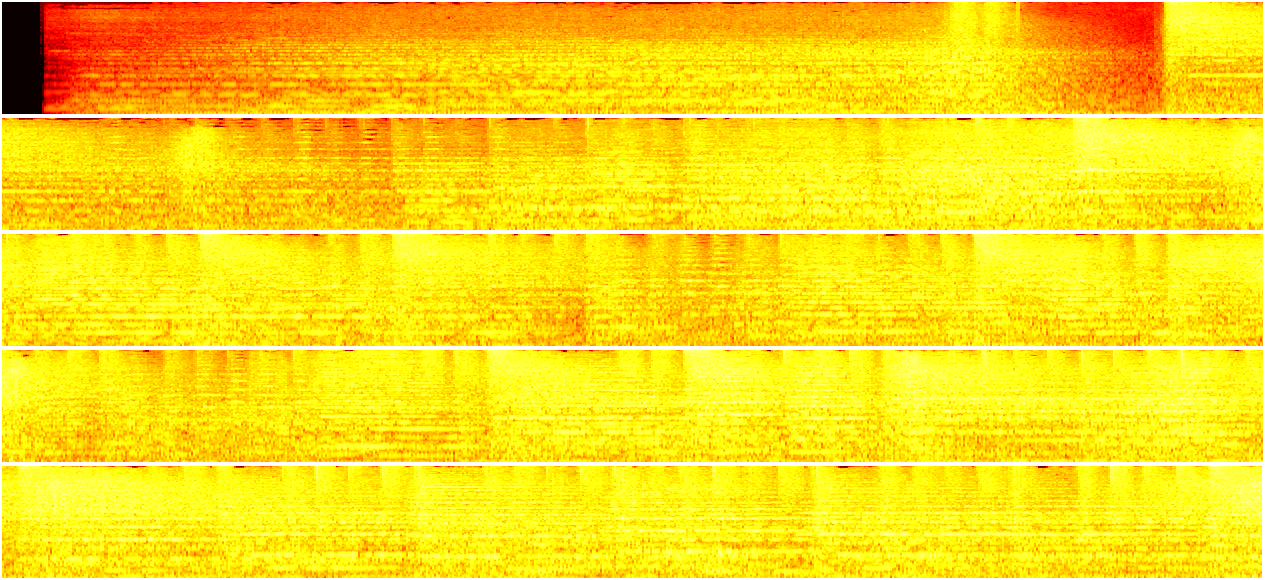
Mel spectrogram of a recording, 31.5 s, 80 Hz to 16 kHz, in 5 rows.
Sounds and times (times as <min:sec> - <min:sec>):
Theme music: 0:00.2 - 0:31.5.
